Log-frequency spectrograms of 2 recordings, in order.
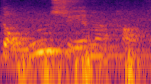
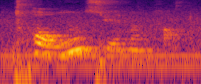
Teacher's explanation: Lots of air between the teeth.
